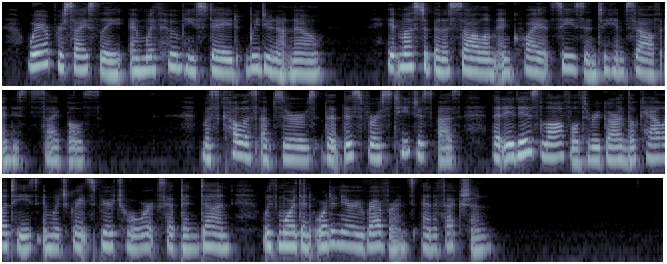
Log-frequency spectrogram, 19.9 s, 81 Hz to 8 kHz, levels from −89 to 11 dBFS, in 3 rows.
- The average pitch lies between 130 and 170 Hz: No, medium, 185 Hz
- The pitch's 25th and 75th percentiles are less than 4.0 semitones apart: Yes, average, 3.0 semitones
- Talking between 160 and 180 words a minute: Yes, average, 165 wpm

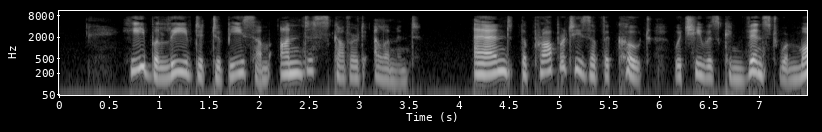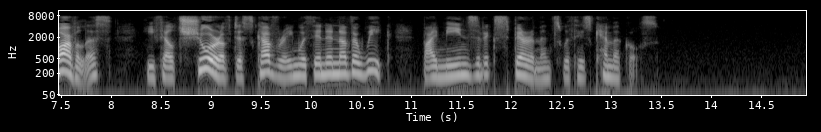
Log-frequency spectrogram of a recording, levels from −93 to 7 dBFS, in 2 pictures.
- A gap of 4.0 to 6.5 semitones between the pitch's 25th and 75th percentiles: Yes, average, 4.8 semitones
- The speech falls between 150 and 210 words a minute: No, average, 140 wpm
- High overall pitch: No, medium, 170 Hz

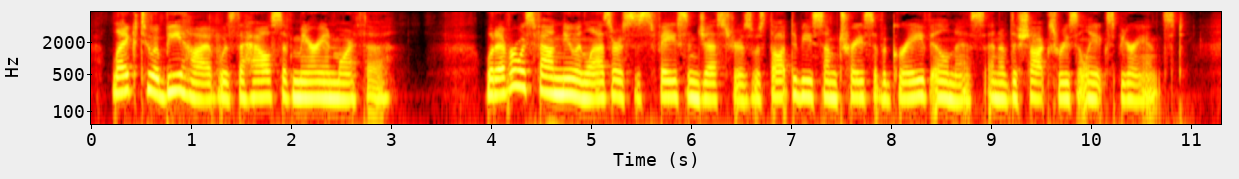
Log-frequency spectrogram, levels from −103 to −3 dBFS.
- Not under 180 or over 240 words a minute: Yes, average, 190 wpm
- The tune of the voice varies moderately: No, narrow, 1.9 semitones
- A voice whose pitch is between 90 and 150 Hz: No, medium, 185 Hz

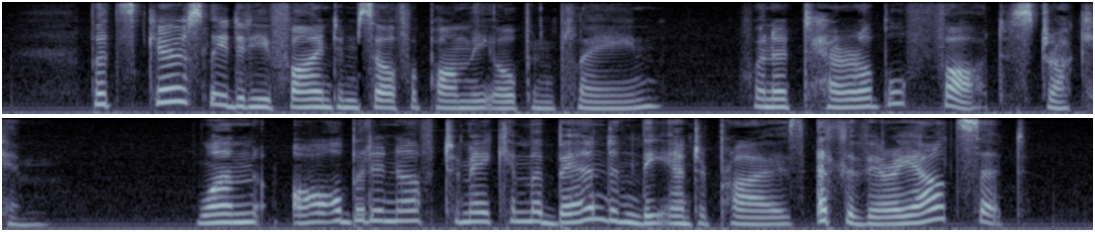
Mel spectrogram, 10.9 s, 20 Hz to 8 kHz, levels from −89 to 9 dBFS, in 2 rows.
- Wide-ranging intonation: No, average, 5.0 semitones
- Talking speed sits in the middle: Yes, average, 165 wpm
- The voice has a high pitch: Yes, high, 210 Hz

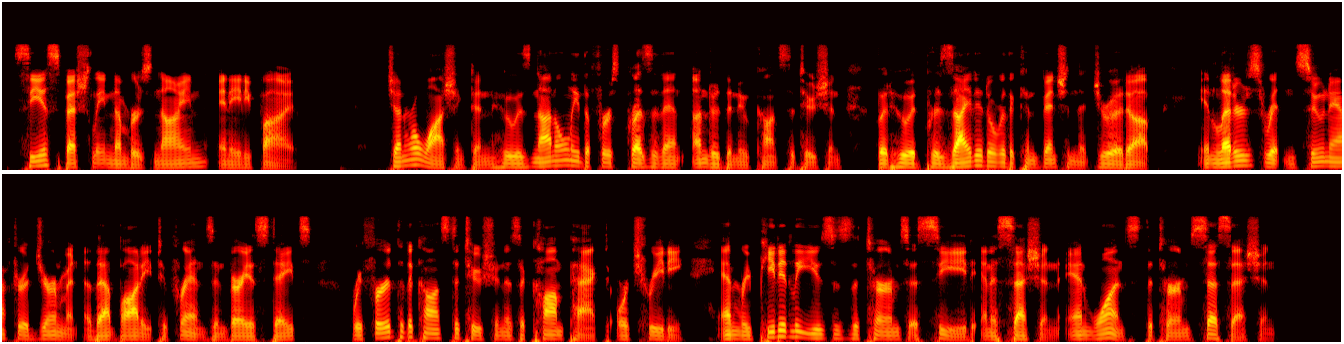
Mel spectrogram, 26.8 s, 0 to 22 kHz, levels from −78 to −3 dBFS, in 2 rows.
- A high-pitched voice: No, very low, 85 Hz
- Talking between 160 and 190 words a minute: No, average, 150 wpm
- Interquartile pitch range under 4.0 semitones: No, average, 4.4 semitones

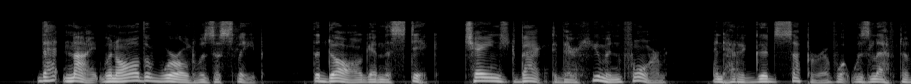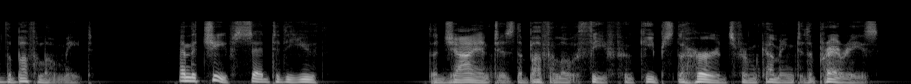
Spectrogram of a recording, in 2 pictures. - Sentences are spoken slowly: No, average, 180 wpm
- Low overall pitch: Yes, low, 115 Hz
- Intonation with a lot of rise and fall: Yes, wide, 6.0 semitones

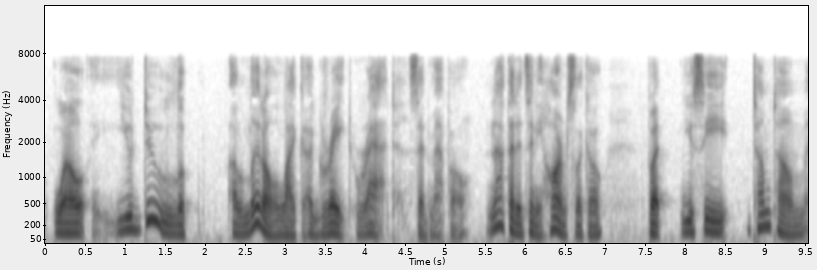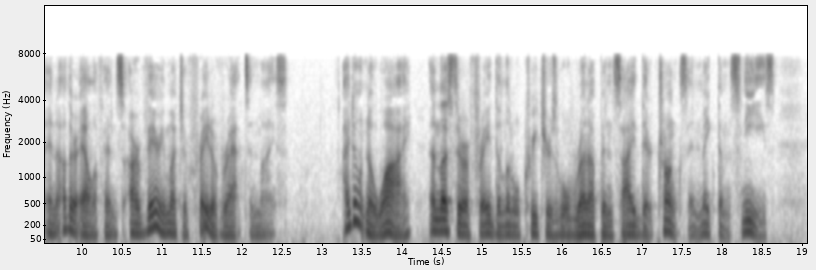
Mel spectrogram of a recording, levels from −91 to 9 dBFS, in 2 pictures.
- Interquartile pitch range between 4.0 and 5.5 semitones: Yes, average, 4.9 semitones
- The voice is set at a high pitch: No, low, 110 Hz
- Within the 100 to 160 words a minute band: No, average, 175 wpm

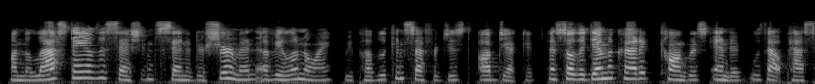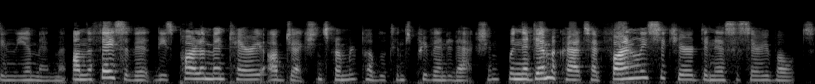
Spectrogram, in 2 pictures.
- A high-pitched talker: Yes, high, 215 Hz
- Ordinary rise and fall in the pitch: Yes, average, 3.6 semitones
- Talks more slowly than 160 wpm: No, average, 165 wpm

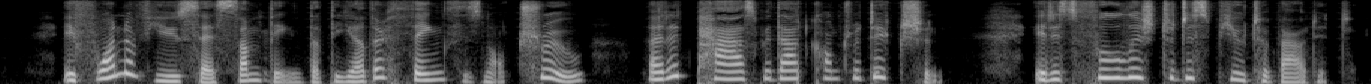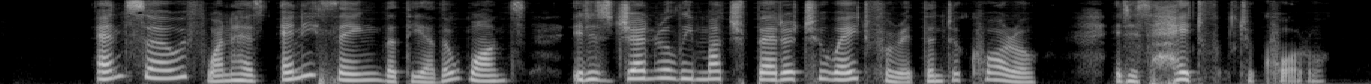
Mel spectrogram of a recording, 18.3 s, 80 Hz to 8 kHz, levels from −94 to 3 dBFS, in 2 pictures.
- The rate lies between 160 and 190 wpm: Yes, average, 175 wpm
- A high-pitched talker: Yes, high, 245 Hz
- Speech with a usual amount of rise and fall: No, wide, 6.0 semitones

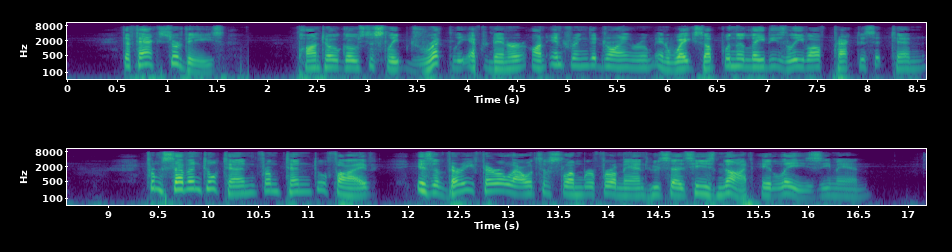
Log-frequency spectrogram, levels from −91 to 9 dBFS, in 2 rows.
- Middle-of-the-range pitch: Yes, medium, 155 Hz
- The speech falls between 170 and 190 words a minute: Yes, average, 180 wpm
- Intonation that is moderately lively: Yes, average, 4.3 semitones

